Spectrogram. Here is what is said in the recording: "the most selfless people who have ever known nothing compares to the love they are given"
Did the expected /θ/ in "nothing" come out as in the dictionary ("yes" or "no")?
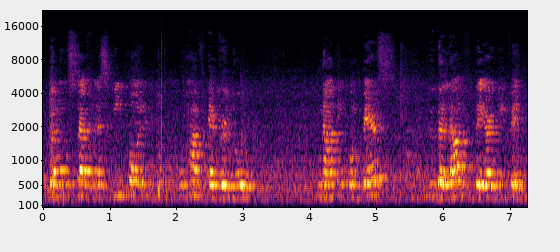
no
